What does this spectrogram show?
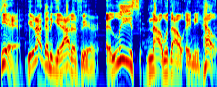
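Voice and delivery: ordinary talk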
